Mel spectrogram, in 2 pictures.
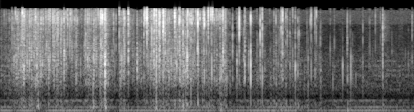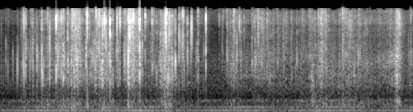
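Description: Clear plastic bag crinkling and crackling as it is handled, easing off briefly just after the middle.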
